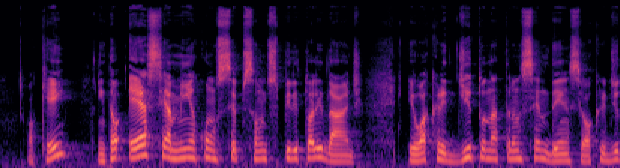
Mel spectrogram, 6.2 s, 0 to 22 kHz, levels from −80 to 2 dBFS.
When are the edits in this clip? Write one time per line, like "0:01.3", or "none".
0:04.0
